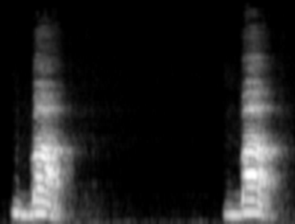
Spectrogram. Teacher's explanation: pronounced from the wet part of the lips pressing the lips together and releasing them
